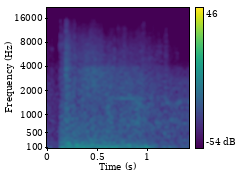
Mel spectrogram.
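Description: Gunfire in Call of Duty 2, a dense burst that starts abruptly and holds loud and continuous for over a second, with no voices over it.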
